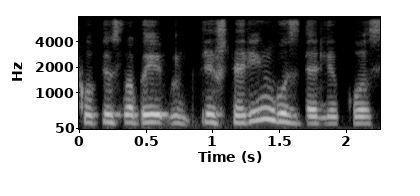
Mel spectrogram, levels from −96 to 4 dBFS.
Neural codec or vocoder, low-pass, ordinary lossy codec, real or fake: codec, 32 kHz, 1.9 kbps, SNAC; 7.2 kHz; Opus, 64 kbps; fake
